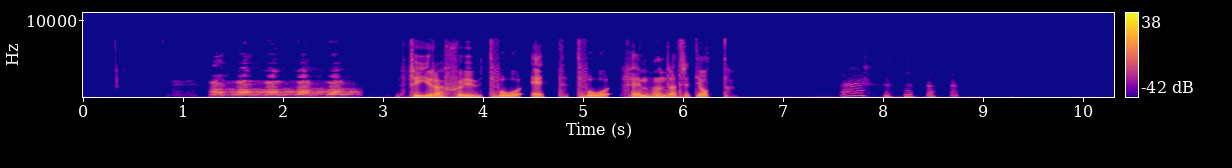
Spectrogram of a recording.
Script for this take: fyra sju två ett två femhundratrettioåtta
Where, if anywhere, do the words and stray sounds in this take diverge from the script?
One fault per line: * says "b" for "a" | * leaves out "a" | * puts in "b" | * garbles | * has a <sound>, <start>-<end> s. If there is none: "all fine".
* has a bark, 1.3-2.8 s
* has a laugh, 7.5-8.8 s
